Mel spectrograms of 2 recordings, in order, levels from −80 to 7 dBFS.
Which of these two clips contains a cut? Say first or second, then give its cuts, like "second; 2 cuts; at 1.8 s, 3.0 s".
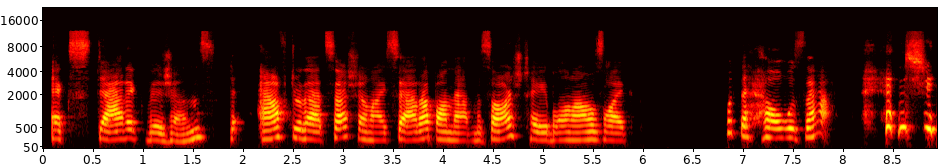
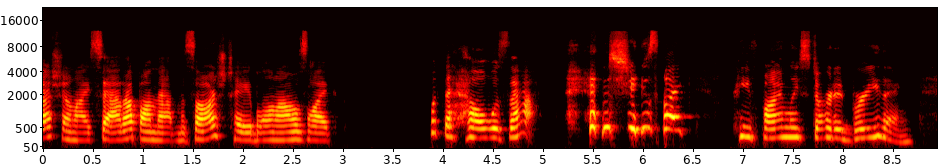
first; 1 cut; at 2.0 s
